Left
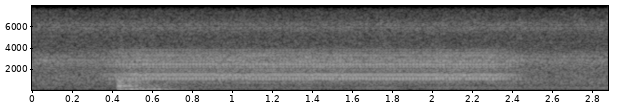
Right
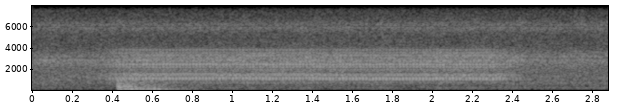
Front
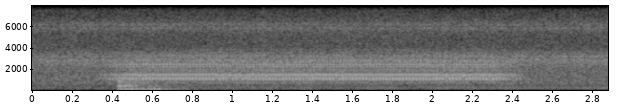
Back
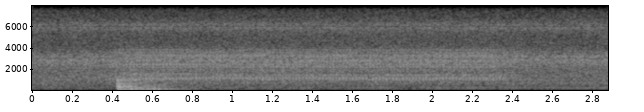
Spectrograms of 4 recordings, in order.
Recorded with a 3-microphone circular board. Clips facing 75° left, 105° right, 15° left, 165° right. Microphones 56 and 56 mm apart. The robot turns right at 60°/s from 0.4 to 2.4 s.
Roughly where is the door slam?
Behind.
